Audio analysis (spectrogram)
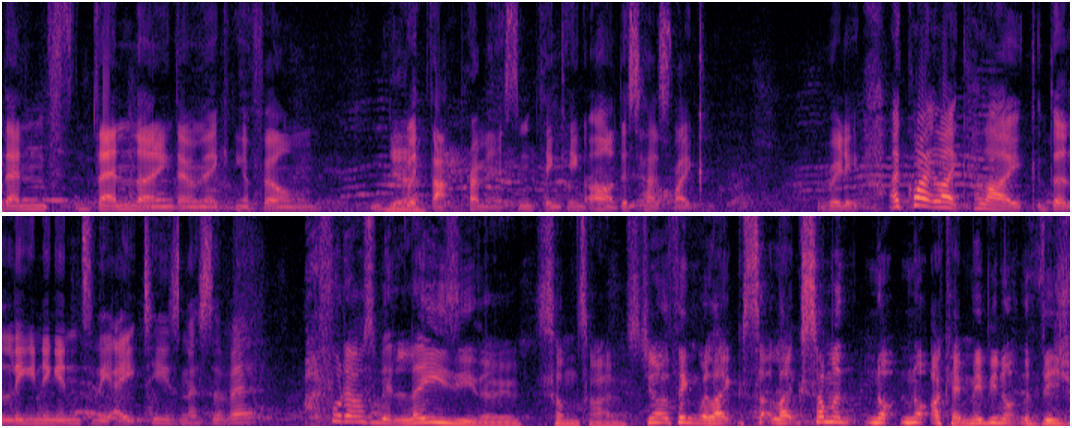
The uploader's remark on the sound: drinking IPA in a pub in Surbiton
